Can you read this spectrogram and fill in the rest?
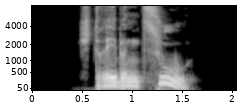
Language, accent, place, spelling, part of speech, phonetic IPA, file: German, Germany, Berlin, streben zu, verb, [ˌʃtʁeːbn̩ ˈt͡suː], De-streben zu.ogg
- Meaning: inflection of zustreben: 1. first/third-person plural present 2. first/third-person plural subjunctive I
